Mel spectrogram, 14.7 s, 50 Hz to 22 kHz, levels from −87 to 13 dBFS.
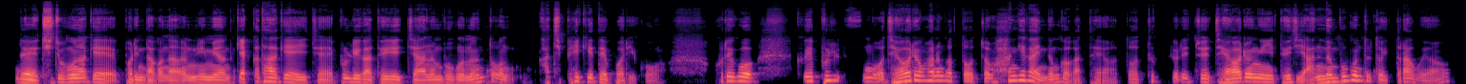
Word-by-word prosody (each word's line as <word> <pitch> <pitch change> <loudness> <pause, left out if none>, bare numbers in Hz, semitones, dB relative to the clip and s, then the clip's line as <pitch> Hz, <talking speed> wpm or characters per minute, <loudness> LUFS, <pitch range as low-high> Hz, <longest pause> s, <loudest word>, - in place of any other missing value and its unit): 네. 110 -5 +4
지저분하게 130 - +3
버린다거나 95 -3 0
아니면 100 0 +1
깨끗하게 130 -1 +1
이제 105 +1 -3
분리가 130 -6 +2
되어 115 +1 -2
있지 105 -1 0
않은 105 +3 +2
부분은 110 +5 -1
또 - - -2 0.3
같이 - - -5
폐기되어 140 -7 -1
버리고. 90 -1 -9 0.5
그리고 160 -2 +2 0.4
그 165 - -3
예 - - +3
분 185 +3 -2 0.2
뭐 145 -1 -1
재활용하는 180 +6 +3
것도 160 - -2
좀 - - -2
한계가 180 +6 +1
있는 110 +5 -1
것 125 - -2
같아요. - - -9
또 - - -7
특별히 135 -2 -8
재 130 -3 -2
재활용이 130 +2 +3
되지 125 +2 -1
않는 115 +7 +2
부분들도 175 +1 0
있더라고요. 90 - -5
125 Hz, 360 characters per minute, -23 LUFS, 105-150 Hz, 0.5 s, 네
